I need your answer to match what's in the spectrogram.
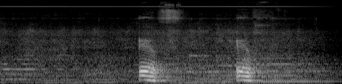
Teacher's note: b itu dihalangi oleh dua bibir b b m nah sedangkan kalau huruf f dihalangi oleh bibir bawah dan Gigi atas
